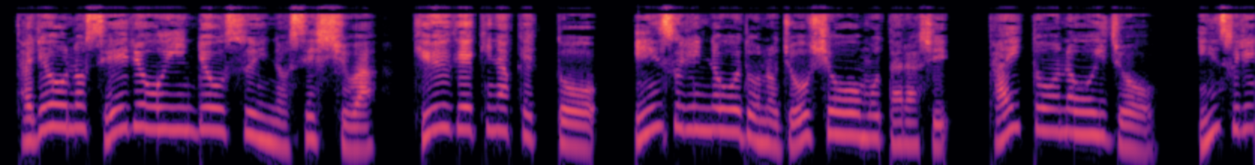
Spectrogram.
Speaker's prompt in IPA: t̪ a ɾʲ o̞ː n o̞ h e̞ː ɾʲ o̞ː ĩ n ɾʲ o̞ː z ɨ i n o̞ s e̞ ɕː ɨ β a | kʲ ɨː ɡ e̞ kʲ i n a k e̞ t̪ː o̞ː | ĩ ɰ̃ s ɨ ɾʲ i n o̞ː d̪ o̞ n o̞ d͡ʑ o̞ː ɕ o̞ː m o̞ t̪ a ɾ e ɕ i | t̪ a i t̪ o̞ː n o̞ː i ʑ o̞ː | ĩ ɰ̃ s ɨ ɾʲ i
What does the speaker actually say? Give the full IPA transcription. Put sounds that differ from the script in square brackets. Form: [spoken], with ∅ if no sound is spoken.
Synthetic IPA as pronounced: t̪ a ɾʲ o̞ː n o̞ [s] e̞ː ɾʲ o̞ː ĩ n ɾʲ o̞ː [s] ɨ i n o̞ s e̞ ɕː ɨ β a | kʲ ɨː ɡ e̞ kʲ i n a k e̞ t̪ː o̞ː | ĩ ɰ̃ s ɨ ɾʲ i n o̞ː d̪ o̞ n o̞ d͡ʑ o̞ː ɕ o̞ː m o̞ t̪ a ɾ [a] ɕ i | t̪ a i t̪ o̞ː n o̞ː i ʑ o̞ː | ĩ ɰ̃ s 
